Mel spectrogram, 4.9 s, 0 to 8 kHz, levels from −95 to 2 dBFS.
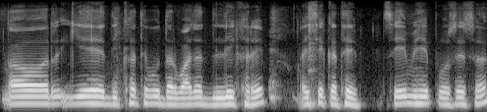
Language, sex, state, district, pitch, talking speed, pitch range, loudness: Chhattisgarhi, male, Chhattisgarh, Rajnandgaon, 145 Hz, 195 wpm, 135-150 Hz, -16 LUFS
